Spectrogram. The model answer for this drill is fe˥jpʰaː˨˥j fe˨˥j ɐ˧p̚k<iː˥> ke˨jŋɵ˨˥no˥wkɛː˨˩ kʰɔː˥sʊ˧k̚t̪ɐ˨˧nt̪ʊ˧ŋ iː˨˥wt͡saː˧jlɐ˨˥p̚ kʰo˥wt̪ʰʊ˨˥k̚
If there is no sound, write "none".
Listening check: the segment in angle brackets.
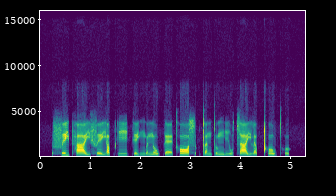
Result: iː˥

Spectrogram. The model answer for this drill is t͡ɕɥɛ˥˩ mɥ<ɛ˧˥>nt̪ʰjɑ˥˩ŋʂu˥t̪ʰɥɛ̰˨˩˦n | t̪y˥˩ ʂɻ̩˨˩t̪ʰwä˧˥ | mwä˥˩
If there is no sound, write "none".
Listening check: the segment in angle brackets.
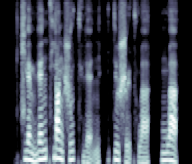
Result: ɛ˥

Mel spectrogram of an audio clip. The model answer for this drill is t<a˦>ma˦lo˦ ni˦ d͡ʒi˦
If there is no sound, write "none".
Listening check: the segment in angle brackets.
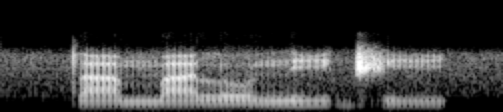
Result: a˦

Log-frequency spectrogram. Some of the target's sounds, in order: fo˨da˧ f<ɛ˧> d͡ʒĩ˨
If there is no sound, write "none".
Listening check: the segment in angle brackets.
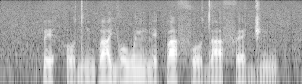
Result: ɛ˧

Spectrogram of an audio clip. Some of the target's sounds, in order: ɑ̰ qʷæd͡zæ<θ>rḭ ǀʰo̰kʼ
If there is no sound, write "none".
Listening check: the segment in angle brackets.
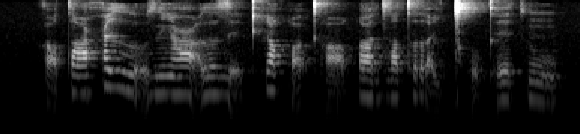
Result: tˤ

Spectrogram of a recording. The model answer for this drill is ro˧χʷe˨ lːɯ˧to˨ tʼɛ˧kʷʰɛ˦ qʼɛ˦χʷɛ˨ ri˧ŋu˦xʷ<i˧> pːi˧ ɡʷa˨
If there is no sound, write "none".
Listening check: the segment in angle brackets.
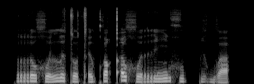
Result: i˧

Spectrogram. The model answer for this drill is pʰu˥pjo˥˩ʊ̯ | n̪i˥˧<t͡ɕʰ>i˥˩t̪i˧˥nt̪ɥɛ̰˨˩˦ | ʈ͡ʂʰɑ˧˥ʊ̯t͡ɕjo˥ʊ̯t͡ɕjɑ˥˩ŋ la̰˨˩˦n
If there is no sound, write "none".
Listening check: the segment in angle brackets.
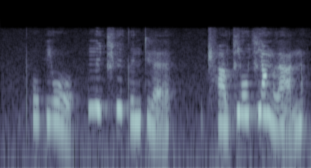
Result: t͡ɕʰ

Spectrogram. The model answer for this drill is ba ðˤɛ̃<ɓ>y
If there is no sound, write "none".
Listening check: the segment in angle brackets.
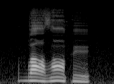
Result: p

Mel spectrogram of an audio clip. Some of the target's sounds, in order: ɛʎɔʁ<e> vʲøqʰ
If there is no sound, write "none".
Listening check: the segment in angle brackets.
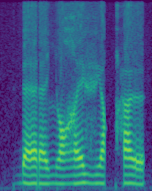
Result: e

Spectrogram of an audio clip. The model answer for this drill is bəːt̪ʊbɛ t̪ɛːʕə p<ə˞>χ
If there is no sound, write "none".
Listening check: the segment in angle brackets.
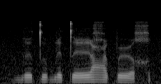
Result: ə˞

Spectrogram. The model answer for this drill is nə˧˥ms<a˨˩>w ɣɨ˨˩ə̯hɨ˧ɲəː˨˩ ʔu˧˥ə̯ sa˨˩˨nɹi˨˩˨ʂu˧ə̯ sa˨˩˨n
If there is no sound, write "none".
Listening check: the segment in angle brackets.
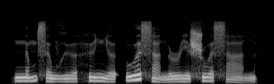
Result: ə˨˩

